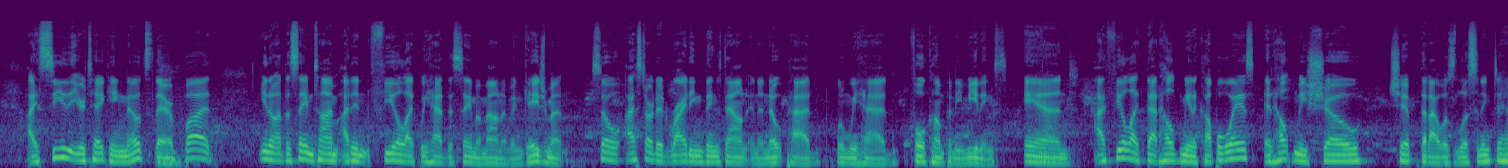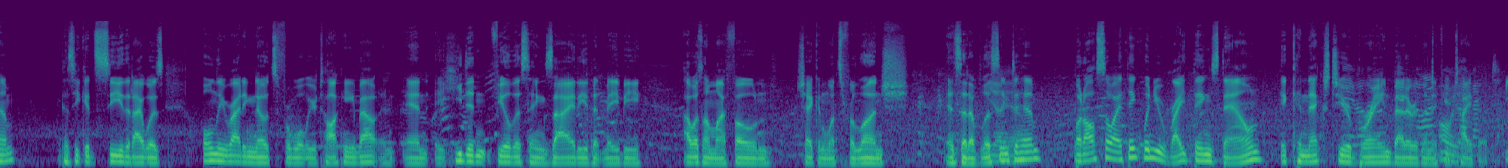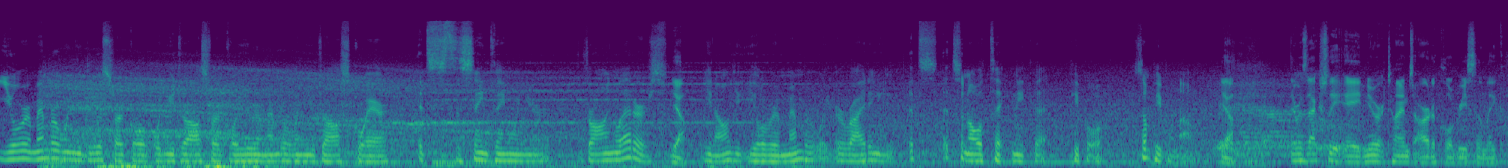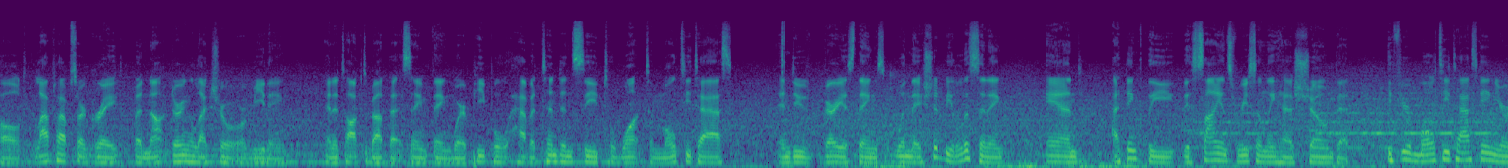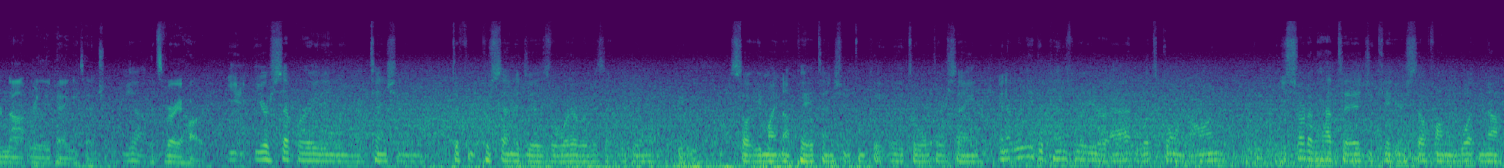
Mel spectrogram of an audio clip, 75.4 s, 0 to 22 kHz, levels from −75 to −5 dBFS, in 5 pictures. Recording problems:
train or aircraft noise; loud; throughout; 5 dB below the speech

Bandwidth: 14 kHz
